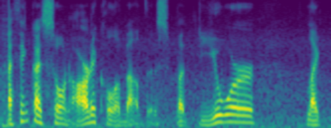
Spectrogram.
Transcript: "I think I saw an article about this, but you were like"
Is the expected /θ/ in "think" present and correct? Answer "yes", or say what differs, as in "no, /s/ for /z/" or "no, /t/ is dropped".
yes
